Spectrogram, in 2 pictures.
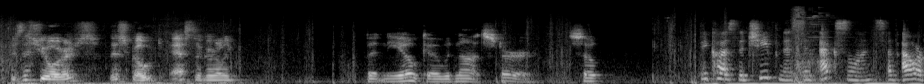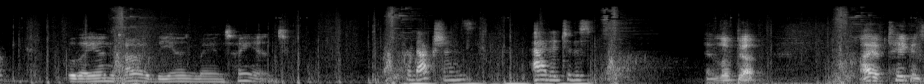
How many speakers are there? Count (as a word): three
